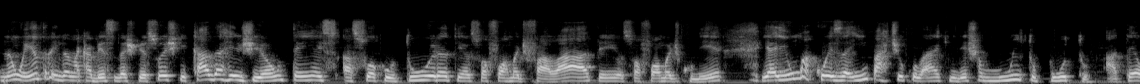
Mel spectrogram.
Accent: Brazilian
